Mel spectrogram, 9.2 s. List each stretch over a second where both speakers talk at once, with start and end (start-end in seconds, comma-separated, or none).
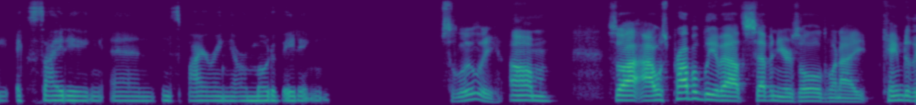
none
